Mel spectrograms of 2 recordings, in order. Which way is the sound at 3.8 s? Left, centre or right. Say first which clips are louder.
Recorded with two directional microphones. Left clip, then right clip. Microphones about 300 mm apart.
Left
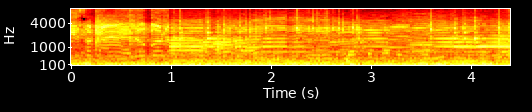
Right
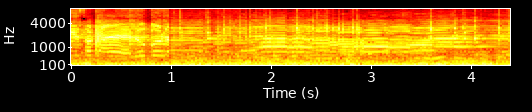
Left 1 dB; centre.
